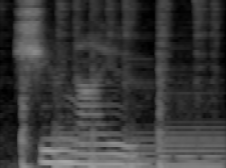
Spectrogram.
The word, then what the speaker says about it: Shania: Thus, our heroine began the decade by shedding her real name Eileen and adopting the Ojibwe Indian name of Shania, pronounced Shu-Naiu, meaning I'm on my way, and headed to Nashville to work on her first record.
